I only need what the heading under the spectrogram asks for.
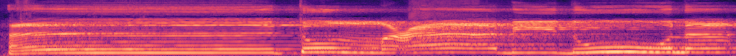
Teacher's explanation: میم ساکن کا اظہار ہوگا، یعنی جلدی پڑھنا ہے یہاں میم میں، ٹھیک ہے، میم کو غنہ نہیں کرنا ہے · اب یہاں پہ بھی ایک قاعدہ ہے، میم ساکن کے بعد عین آیا ہے، میم ساکن کے بعد عین آیا ہے تو میم ساکن کا اظہار ہوگا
